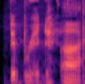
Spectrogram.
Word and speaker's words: BPRD: I think that's pronounced Biprid.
